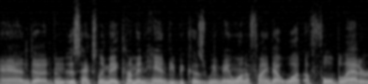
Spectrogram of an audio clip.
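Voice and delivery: ordinary talk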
